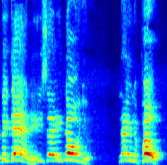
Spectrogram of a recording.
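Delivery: loud high holler up to the Father. Retold or imitated. Jesus hollers up to the Father about the Pope, shouting. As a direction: yell across heaven for Big Daddy.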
